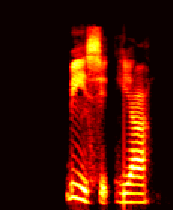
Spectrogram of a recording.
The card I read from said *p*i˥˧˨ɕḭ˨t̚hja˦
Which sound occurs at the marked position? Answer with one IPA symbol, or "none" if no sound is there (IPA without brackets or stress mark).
b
